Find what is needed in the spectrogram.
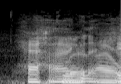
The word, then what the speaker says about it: Hagle: Hogle. – Hogle? – Hagle. – H-A-G-L-E-H.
